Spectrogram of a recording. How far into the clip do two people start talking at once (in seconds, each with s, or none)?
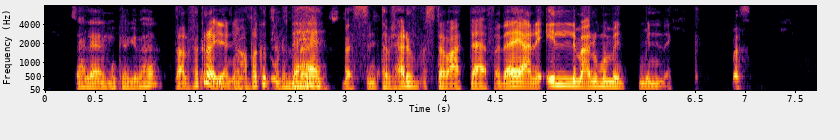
1.5 s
